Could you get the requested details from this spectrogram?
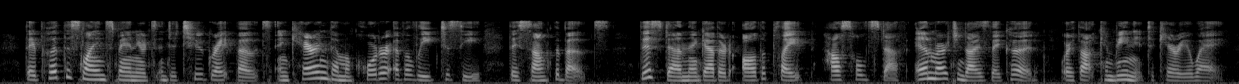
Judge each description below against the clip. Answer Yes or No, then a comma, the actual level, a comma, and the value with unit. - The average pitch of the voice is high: Yes, high, 200 Hz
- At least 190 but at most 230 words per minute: Yes, fast, 205 wpm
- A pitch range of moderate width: Yes, average, 3.8 semitones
